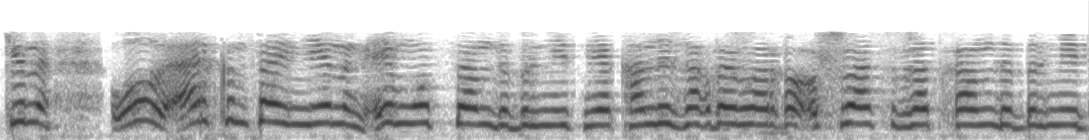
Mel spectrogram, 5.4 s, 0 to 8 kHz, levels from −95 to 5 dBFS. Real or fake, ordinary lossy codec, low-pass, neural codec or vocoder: fake; AAC, 16 kbps; 7.2 kHz; vocoder, 44.1 kHz, 80 mel bands, Vocos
